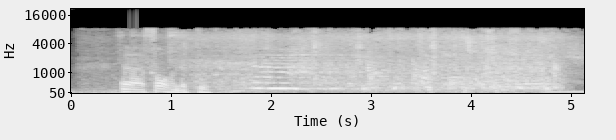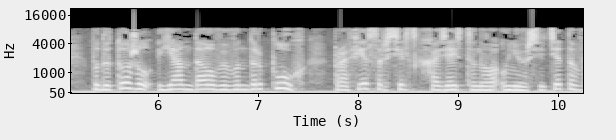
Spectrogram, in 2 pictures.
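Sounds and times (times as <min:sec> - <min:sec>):
speech: 0:00.4 - 0:10.2
din of a barn full of animals: 0:00.6 - 0:05.0
cows mooing: 0:01.0 - 0:04.9.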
